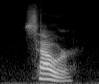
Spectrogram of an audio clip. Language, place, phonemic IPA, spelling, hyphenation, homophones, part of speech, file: English, California, /ˈsaʊ.ɚ/, sour, sou‧r, Saar / tsar / sigher / sire, adjective / noun / verb, En-us-sour.ogg
- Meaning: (adjective) 1. Tasting of acidity 2. Made rancid by fermentation, etc 3. Tasting or smelling rancid 4. Hostile or unfriendly 5. Excessively acidic and thus infertile. (of soil)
